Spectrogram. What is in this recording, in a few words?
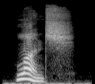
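"lunch", British English; gcompris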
